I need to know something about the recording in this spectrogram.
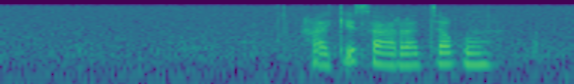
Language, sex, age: Northern Sotho, female, 26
